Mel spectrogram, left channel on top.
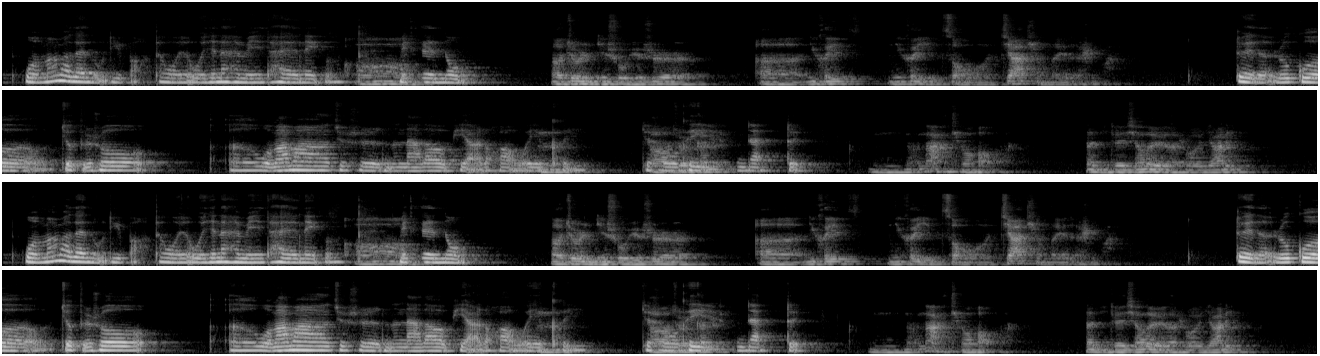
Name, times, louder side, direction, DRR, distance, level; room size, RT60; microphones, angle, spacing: voice 1, 0.2-3.4 4.0-4.7 12.3-14.6 15.4-19.0 19.6-20.2 20.5-21.2, right 3 dB, 20° right, 7 dB, 0.4 m, -21 dB
voice 2, 3.5-4.2 5.5-6.9 7.5-8.6 8.8-11.1 18.5-18.8 19.6-20.4 21.8-23.3 24.0-25.5, equal, 75° right, 2 dB, 2.1 m, -32 dB
8.0 x 5.8 x 7.0 m, 0.82 s
head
